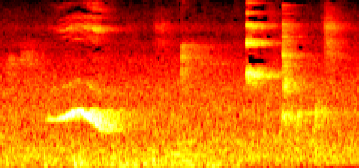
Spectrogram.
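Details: Pet African grey parrot at home: one clear, slightly arched whistle, then a few faint clicks and short raspy notes.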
